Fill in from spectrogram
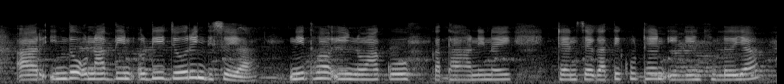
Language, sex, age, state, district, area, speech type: Santali, female, 45-60, West Bengal, Birbhum, rural, spontaneous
